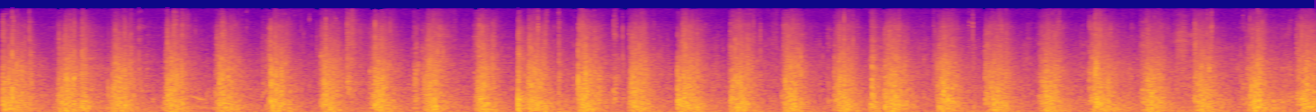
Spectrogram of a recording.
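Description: Many boots march in step on pavement, with sharp regular beats outdoors.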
